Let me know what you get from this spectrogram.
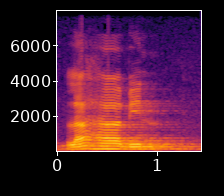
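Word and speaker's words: لهب: বা দুই জের বিন লাহাবিন লাহাবিন কিন্তু অক্ষরের সময় আমরা লাহাবিন বলবো না বলব লাহাব লাহাব দ্বিতীয় আয়াতে যেমন কাসাব বলছি তৃতীয় আয়াতে আমরা এরকম একই বলব লাহাব কাসালাহাব একই একই পর্যায়ে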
